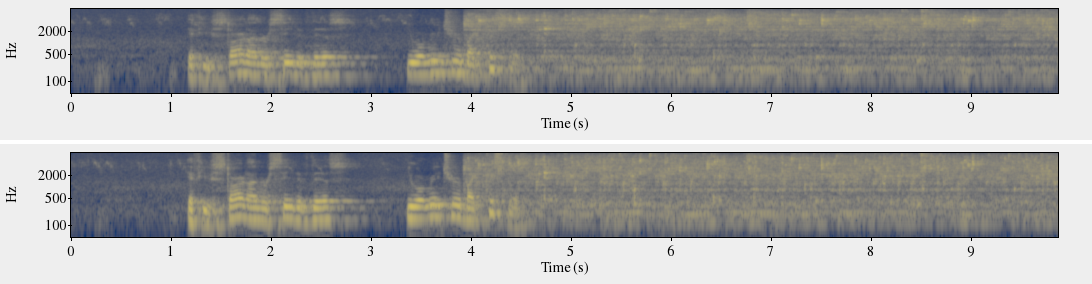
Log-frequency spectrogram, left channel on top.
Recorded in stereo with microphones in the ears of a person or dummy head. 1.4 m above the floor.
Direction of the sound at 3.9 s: 50° right (ahead or behind).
